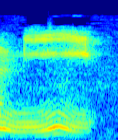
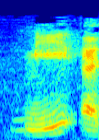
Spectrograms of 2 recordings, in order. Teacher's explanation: 不要读米，就是不要三声，米哎就往上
